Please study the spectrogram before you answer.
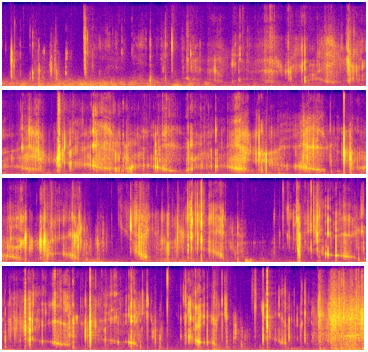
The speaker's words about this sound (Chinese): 慢慢吃啊，你看啊，同样一个棉花糖，我要嚼好多口， 你都叫了一两口就没有了，不要这么吃啊！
